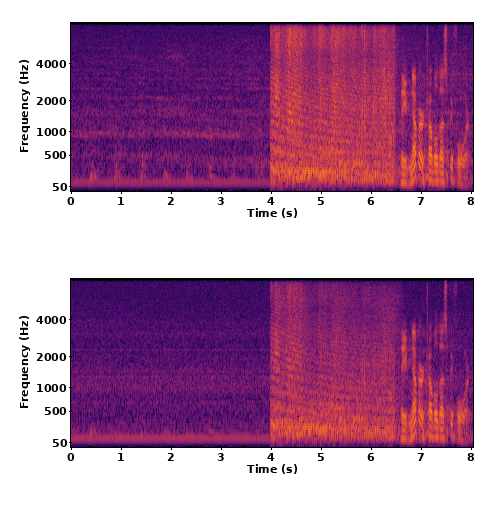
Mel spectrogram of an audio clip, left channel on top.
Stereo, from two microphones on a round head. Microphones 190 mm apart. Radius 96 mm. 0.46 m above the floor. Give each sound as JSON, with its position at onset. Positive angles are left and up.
{"t": 4.0, "sound": "footsteps", "side_deg": 25, "distance_m": 1.6}
{"t": 6.6, "sound": "a man speaking", "side_deg": 10, "distance_m": 0.8}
